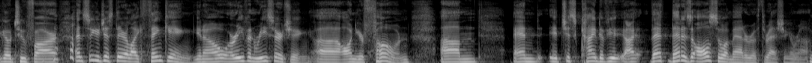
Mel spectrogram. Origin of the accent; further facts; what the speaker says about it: Indiana, United States; ever since I was a kid growing up in Indiana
